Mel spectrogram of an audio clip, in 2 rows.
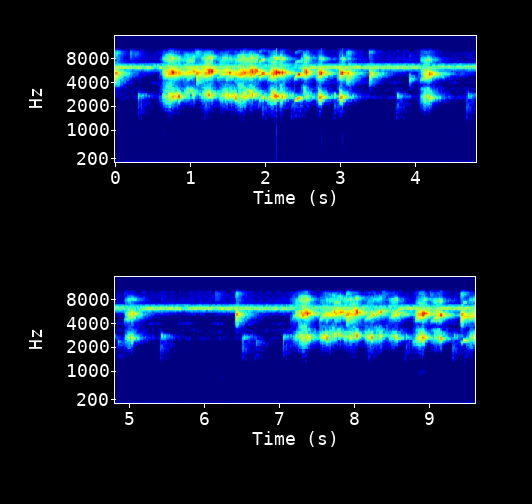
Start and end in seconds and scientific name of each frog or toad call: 0.0	5.2	Dendropsophus minutus
0.0	6.9	Leptodactylus podicipinus
3.3	3.7	Dendropsophus nanus
7.1	9.6	Dendropsophus minutus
